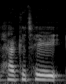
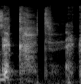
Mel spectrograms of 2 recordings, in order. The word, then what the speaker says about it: Hekate: Because the H is silent. – Like, et cetera. – Et cetera. Hekate. Or Hekate. The H being silent or not, but still putting the emphasis on that middle syllable, Hekate.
